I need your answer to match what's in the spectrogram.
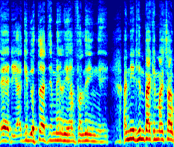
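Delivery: Sicilian gangster voice with mobster manner. Imagining a manager phoning a club chairman late at night: José Mourinho impression. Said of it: "Why does he sound like a, a Sicilian gangster".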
